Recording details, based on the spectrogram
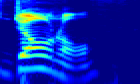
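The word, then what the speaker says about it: Domhnall: it makes a small it sometimes makes a V sound so it's probably if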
